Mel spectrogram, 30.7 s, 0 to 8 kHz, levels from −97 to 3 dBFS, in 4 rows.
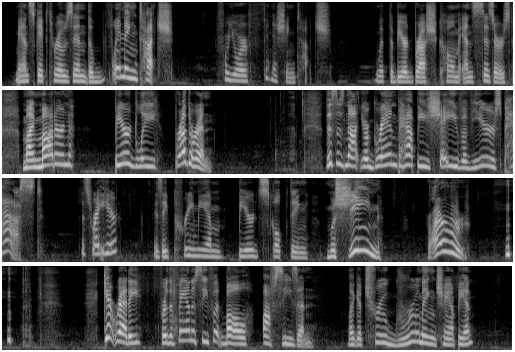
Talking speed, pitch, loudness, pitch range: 100 wpm, 230 Hz, -27 LUFS, 180-300 Hz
